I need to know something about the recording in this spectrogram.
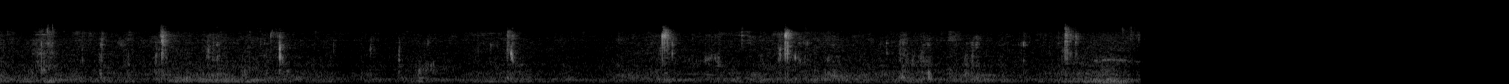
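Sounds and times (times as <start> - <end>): chewing with wet mouth clicks: 0.3 - 5.3, 6.5 - 10.9.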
